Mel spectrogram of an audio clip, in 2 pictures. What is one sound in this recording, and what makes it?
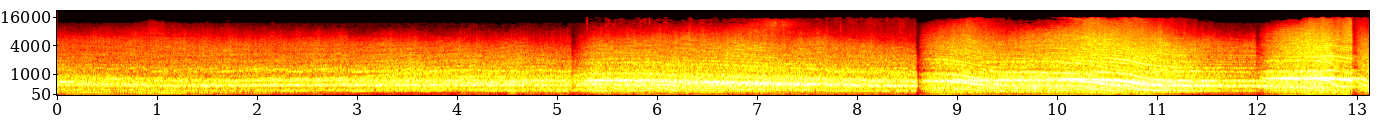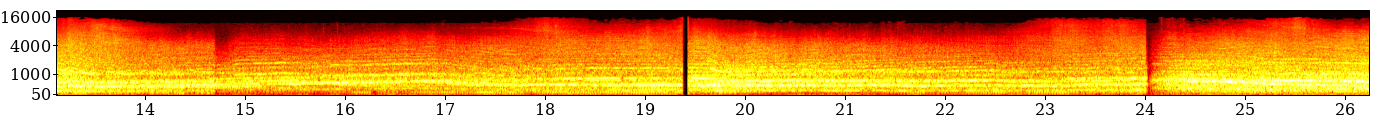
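Racing car engines scream at high revs, shifting gears up and down as they pass.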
